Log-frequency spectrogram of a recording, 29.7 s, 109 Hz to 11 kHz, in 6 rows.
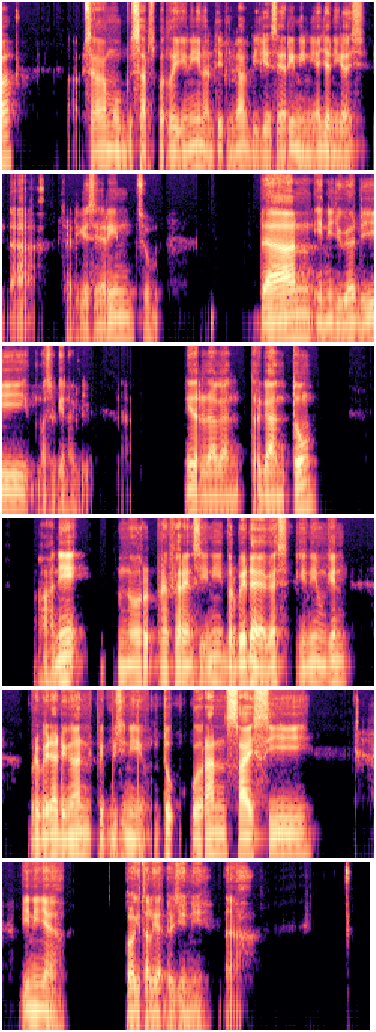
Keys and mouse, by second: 0.1 alt+middle click, 0.4 s, 2.6 alt+middle click, 2.8 Tab, 3.2 alt+z, 3.5 click, 4.3-5.5 drag, 5.6 alt+z, 6.6 alt+middle click, 7.0 middle click, 7.6 click, 7.7 click, 9.5-10.6 drag, 10.7 Tab, 11.0 alt+middle drag, 11.6-12.4 alt+middle drag, 29.2-29.6 alt+middle drag.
